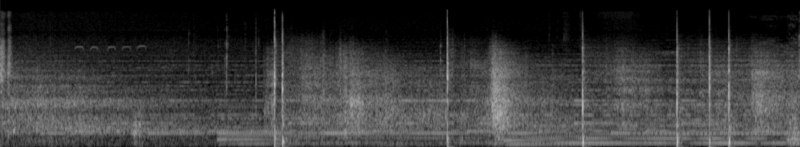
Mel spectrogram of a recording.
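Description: Shotguns firing at driven game birds over background music of held chords. Several sharp shots come in the second half, some in quick succession.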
